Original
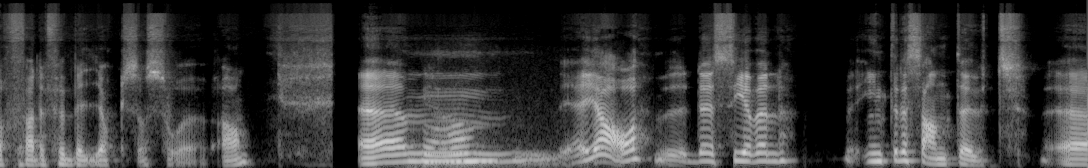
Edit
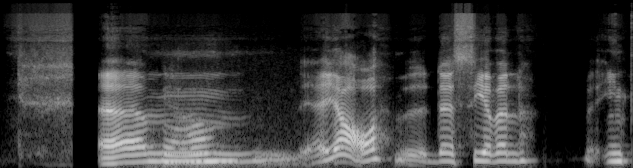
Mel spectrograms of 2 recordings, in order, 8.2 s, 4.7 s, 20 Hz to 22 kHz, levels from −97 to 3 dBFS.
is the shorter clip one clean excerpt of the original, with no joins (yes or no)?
yes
